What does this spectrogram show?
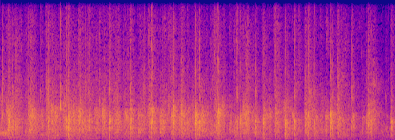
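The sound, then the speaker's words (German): A steady burst of applause from many hands for a participant's quiz score of two and a half out of four points, dense and continuous at a moderate level for several seconds, with no voices standing out above the clapping. “Applaus.”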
